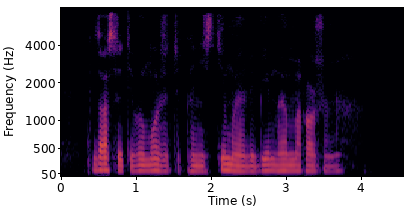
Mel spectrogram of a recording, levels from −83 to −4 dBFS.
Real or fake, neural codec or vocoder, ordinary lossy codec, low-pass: fake; codec, 24 kHz, 1.2 kbps, DualCodec; AAC, 32 kbps; 7.2 kHz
